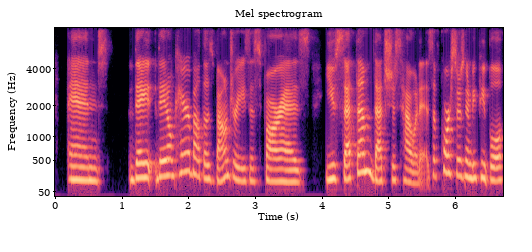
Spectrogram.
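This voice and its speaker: A woman's ordinary speaking voice at medium pitch, fairly quick pace, against a quiet background. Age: 30s. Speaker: podcast host. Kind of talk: interview.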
